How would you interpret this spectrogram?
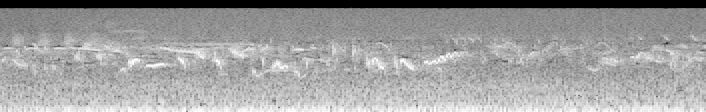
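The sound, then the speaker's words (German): A barred warbler sings a rapid, scratchy warbling phrase of chattering notes over a steady low outdoor rumble with no voices. “Ich sage Dankeschön fürs Zuhören und Dankeschön an die Sperbergrasmücke.”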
